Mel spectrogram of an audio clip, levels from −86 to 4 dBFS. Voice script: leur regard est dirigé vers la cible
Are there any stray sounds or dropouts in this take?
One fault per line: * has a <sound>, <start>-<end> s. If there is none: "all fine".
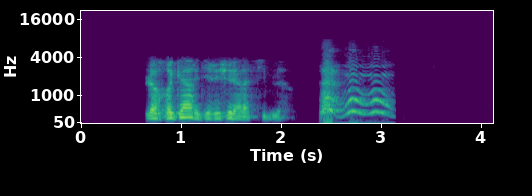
* has a bark, 2.4-3.1 s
